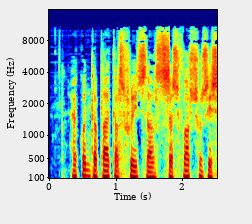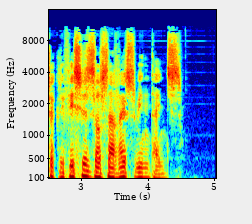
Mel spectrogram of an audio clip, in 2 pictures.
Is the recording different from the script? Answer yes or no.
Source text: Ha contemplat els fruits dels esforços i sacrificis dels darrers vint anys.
no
